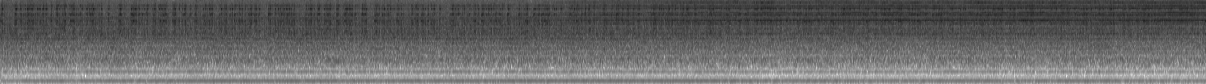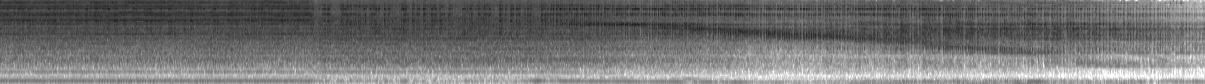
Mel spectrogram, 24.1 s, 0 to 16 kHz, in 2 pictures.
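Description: Angle grinder running steadily while a 2.4 mm tungsten TIG electrode, turned slowly in a cordless drill, is ground to a point against its disc. About 17 seconds in the grinder is switched off and winds down with a falling whine that fades out.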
